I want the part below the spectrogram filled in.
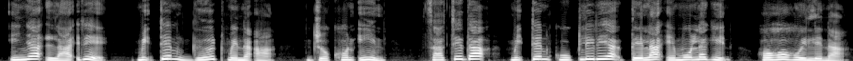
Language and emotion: Santali, fearful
